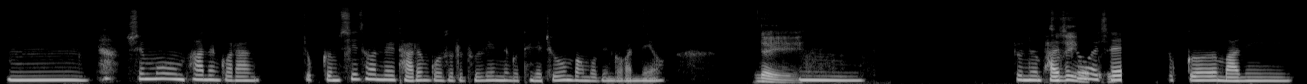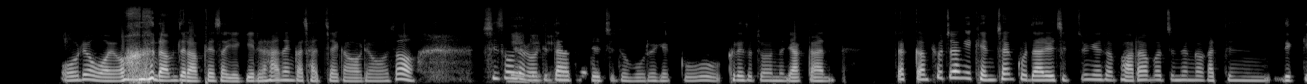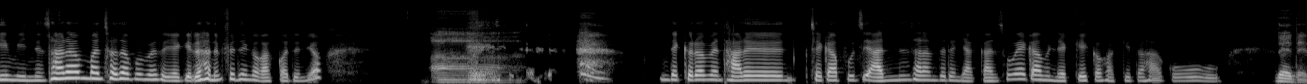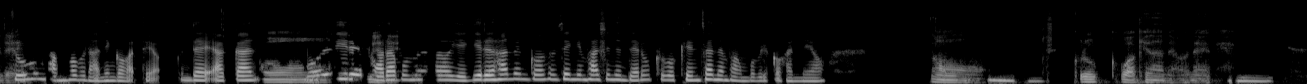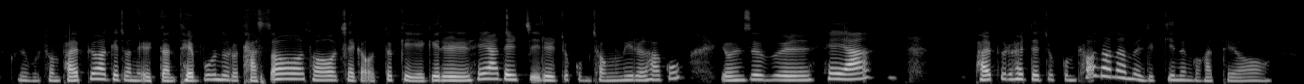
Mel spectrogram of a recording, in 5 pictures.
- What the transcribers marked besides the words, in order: static; other background noise; distorted speech; laugh; tapping; laugh
- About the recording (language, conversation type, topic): Korean, unstructured, 자신을 가장 잘 표현하는 방법은 무엇이라고 생각하나요?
